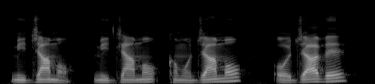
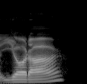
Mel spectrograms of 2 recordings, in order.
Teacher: very important to remember the double L sound is a J sound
